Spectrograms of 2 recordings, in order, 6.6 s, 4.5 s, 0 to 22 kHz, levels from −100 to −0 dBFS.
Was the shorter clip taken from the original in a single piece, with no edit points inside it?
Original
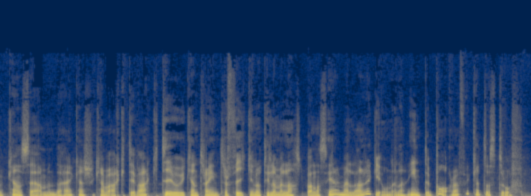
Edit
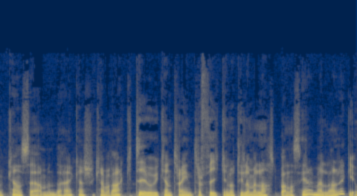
no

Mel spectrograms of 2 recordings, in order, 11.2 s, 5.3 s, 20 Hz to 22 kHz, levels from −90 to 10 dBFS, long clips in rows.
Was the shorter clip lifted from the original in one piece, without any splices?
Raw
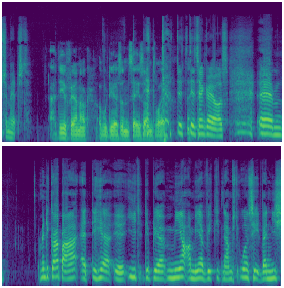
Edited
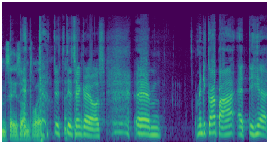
yes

